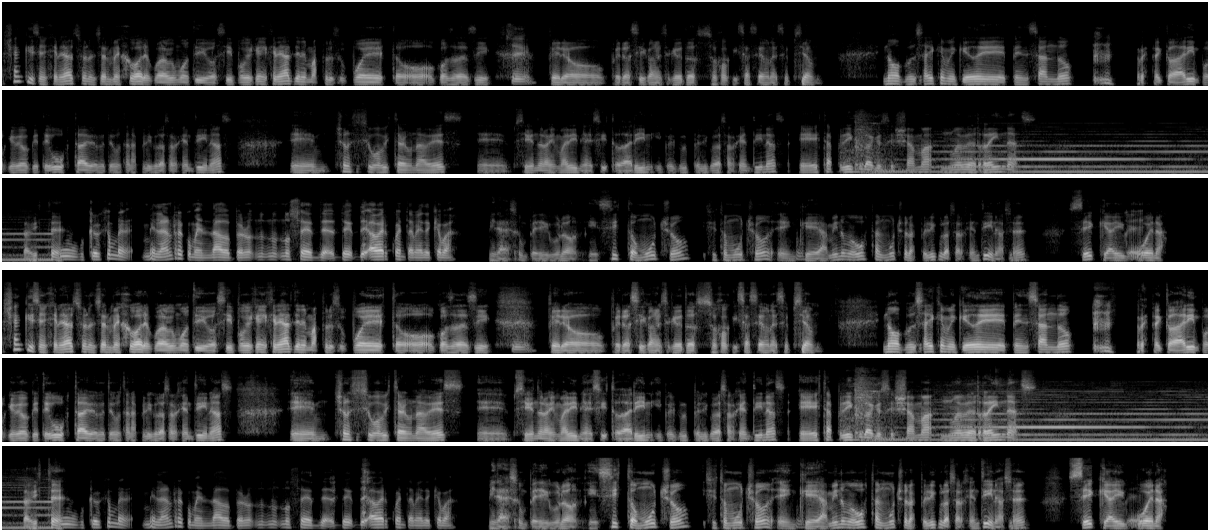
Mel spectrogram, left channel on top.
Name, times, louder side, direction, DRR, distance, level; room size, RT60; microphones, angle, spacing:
voice 1, 0.0-22.4 24.3-24.7 27.7-27.8 29.0-35.8, right 5 dB, 70° right, 0.6 m, -27 dB
sound 1, 20.4-24.6, right 3 dB, 90° right, 5.7 m, -32 dB
voice 2, 24.7-28.6 32.1-32.2 35.4-35.5, left 3 dB, 85° left, 2.6 m, -28 dB
head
